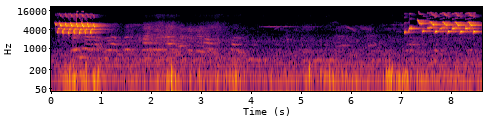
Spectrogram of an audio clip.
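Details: Hybrid of a male European goldfinch and a female canary, trained in clean limpio song built from goldfinch base calls. Fast, high, rapidly repeated trilled phrases open and close the passage, with a quieter gap and low background rumble between.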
